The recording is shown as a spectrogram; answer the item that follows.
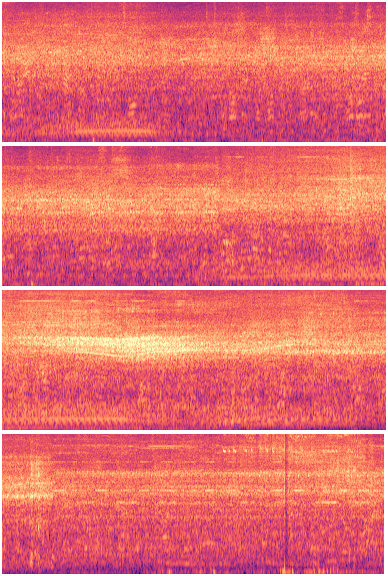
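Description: Diesel truck-engine sound from a model truck's sound module revving up, holding and dropping back twice, the second time for several seconds, over the steady chatter of a crowd. A few sharp knocks come near the end.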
